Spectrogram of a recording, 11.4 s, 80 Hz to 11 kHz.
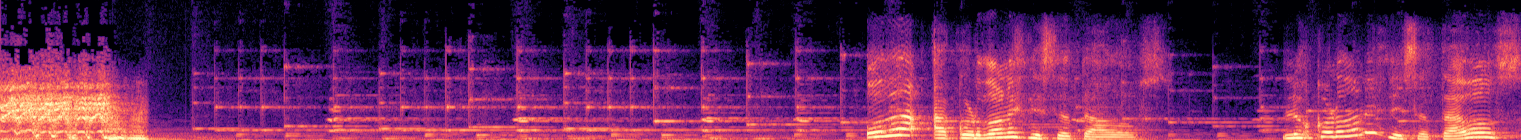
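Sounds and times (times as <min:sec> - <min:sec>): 
loud horse whinny: 0:00.0 - 0:01.2
gentle melody of bright bell-like chiming notes: 0:01.5 - 0:10.4
speech: 0:07.0 - 0:08.7, 0:09.6 - 0:11.3.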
